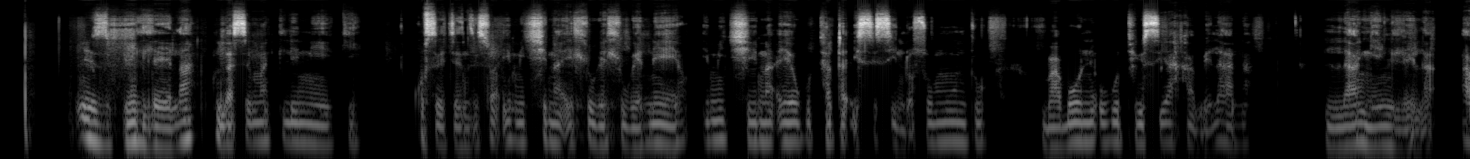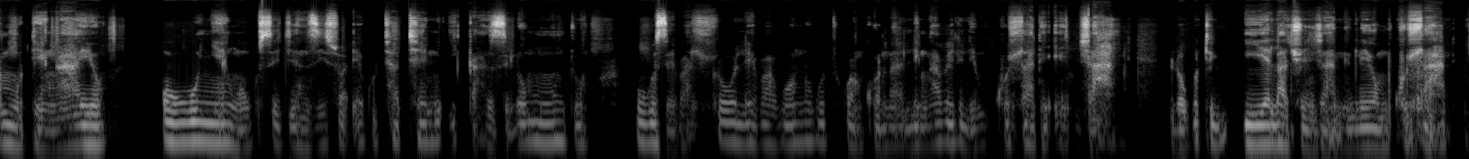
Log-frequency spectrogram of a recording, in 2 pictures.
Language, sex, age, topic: North Ndebele, male, 36-49, health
